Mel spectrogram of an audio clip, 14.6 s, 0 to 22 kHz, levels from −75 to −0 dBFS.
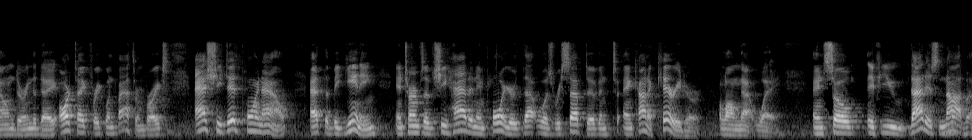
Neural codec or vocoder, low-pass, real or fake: none; 7.2 kHz; real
